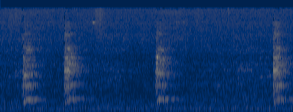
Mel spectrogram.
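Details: Indoor cocker spaniel reacting to a dog on an iPad screen, giving four sharp barks spaced roughly a second apart, each with a brief falling tail, over a steady low background hum.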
